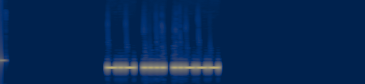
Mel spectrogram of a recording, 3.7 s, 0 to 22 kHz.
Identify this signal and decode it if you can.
Morse code, heard as a keyed tone, about 40 wpm, 700 Hz. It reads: KH2
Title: USA Call Sign Prefixes - 40wpm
